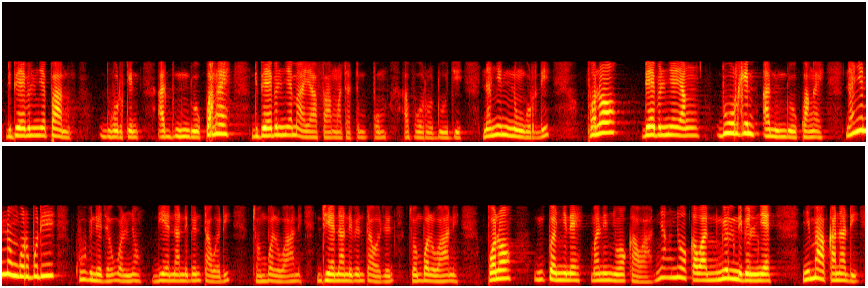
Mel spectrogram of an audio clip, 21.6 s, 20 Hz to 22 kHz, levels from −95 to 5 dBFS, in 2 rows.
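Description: Nothing stood out on listening to this speech clip beyond a faint room noise that sits about 46 dB below the speech.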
